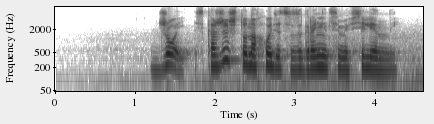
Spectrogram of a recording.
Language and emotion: Russian, neutral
